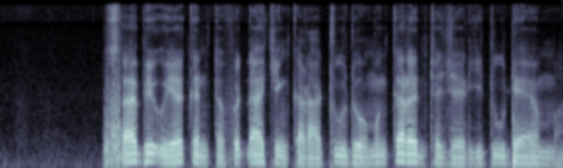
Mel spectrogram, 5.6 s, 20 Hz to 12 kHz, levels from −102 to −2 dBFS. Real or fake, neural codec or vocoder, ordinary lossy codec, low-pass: real; none; none; 10.8 kHz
